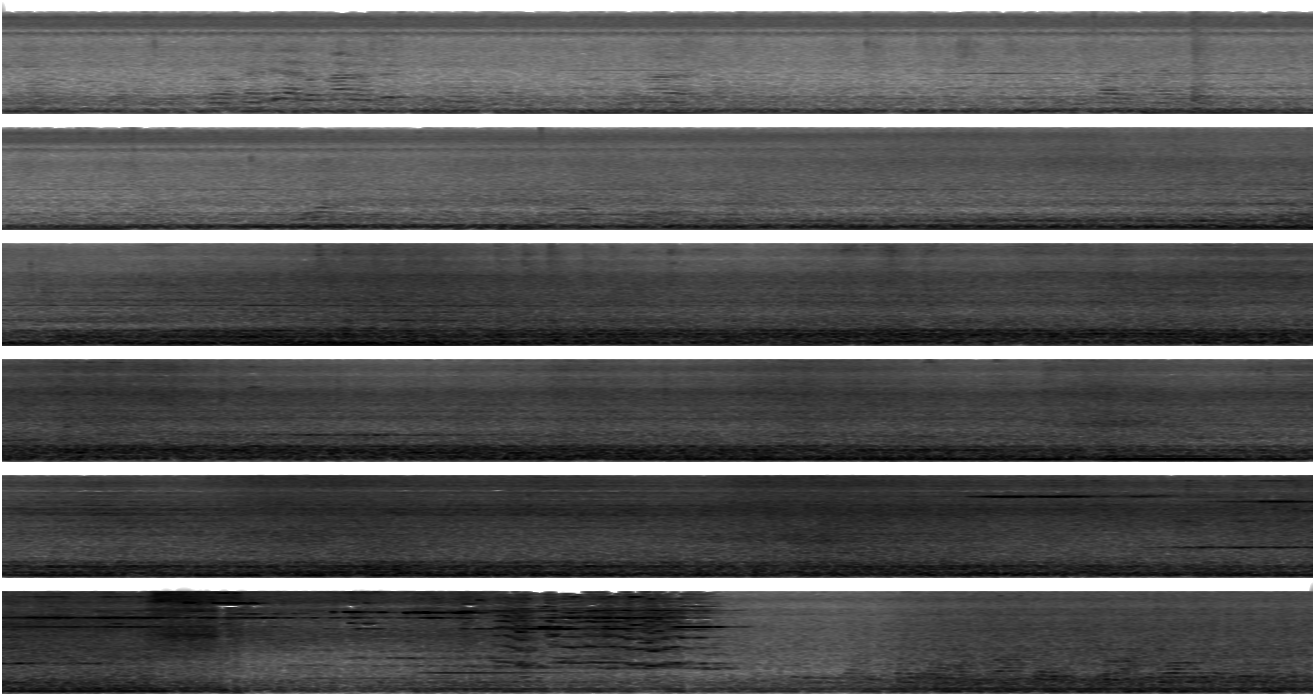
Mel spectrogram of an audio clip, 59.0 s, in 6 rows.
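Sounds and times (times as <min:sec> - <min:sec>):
diesel locomotive passing: 0:02.0 - 0:59.0
high-pitched brake squeals: 0:07.1 - 0:08.1, 0:46.6 - 0:54.9.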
